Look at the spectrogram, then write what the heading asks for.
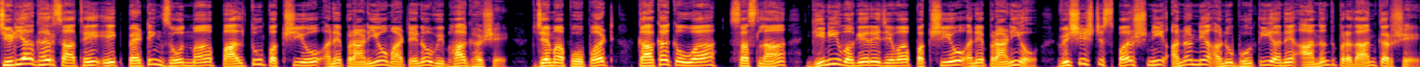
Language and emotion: Gujarati, neutral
